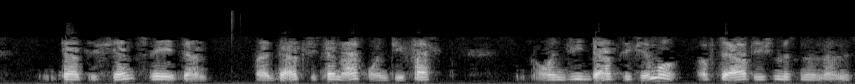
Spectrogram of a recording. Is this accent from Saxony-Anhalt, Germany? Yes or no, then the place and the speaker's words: yes; Saxony-Anhalt, Germany; Weil ich komme ja aus Sachsen-Anhalt.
